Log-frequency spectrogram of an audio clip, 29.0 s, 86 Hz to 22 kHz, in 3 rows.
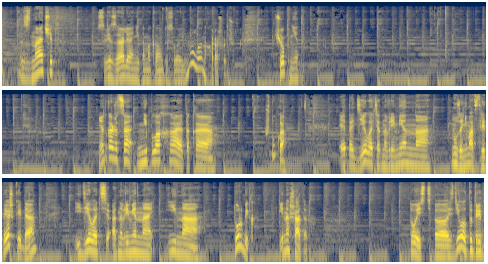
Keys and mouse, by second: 0.0-29.0 typing, 3.1 click, 5.6 ctrl+l, 7.4-8.7 middle drag, 15.1 middle click, 16.4 shift+middle click.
